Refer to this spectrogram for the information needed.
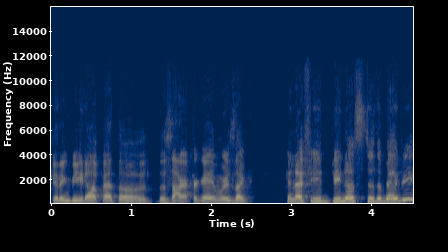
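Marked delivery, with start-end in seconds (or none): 2.9-4.5 put-on Swedish man character voice, higher. Redoing an old bit, a Swedish guy asking to feed peanuts: Swedish guy voice. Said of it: "the Swedish guy trying to feed peanuts".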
